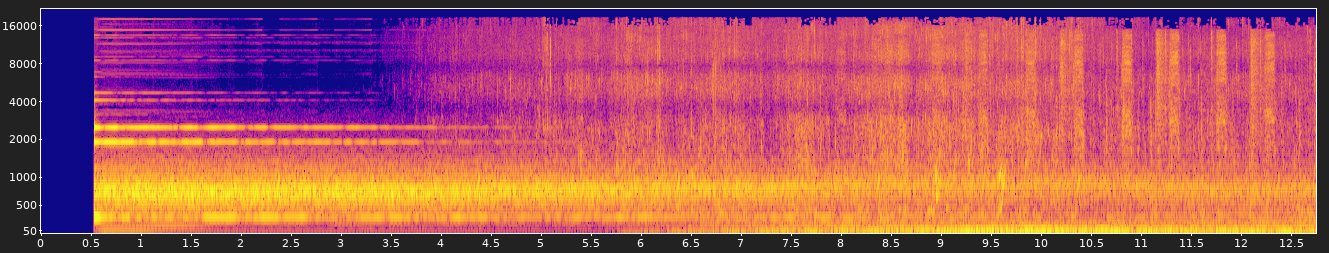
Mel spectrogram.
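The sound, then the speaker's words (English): An old boat engine with large pipes, valves and wheels, tended by a man, starts abruptly and keeps running in a loud, steady drone with a humming tone and a deep rumble that thickens toward the end; no voices. “he's tending to the boat's noisy engine. A strange engine, with large pipes and valves and wheels, like something out of a history museum.”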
